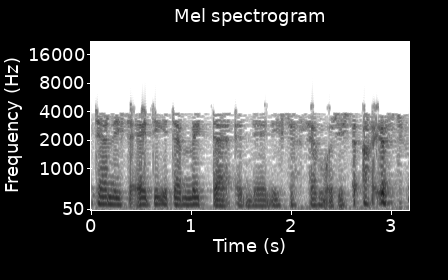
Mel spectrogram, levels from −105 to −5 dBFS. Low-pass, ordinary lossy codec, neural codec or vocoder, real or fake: 7.2 kHz; AAC, 16 kbps; none; real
